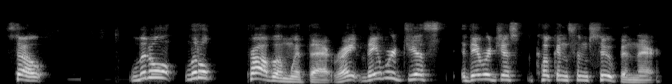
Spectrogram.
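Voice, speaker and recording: Casual female panelist, theatrical and playful, slow delivery with lively intonation, slightly muffled recording. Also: mid-range voice. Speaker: guest panelist. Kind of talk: casual fan theory discussion.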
